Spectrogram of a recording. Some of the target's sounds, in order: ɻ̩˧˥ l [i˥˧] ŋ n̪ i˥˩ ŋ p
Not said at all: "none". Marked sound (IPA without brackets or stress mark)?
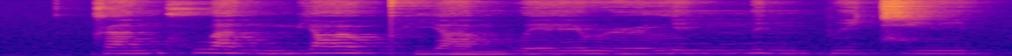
i˥˧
